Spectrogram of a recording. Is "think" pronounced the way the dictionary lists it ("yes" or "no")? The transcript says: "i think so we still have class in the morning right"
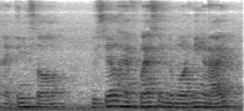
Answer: no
